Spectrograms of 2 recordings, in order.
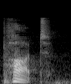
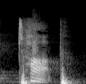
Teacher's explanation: All of a sudden the H is with T, and now the P is without an H. · Shown in: second take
